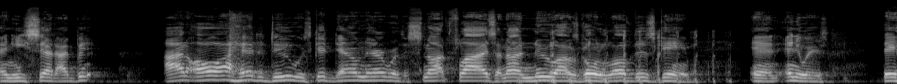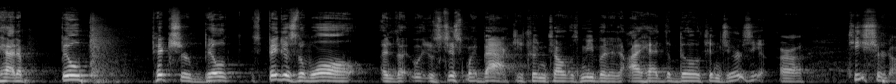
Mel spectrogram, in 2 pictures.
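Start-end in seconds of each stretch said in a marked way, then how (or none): 0.5-6.9 put-on speech with Arkansas accent. Retelling what a coach said at his first hockey game: imitating Charlie Spoonhour's Arkansas accent. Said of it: "talked like this".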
